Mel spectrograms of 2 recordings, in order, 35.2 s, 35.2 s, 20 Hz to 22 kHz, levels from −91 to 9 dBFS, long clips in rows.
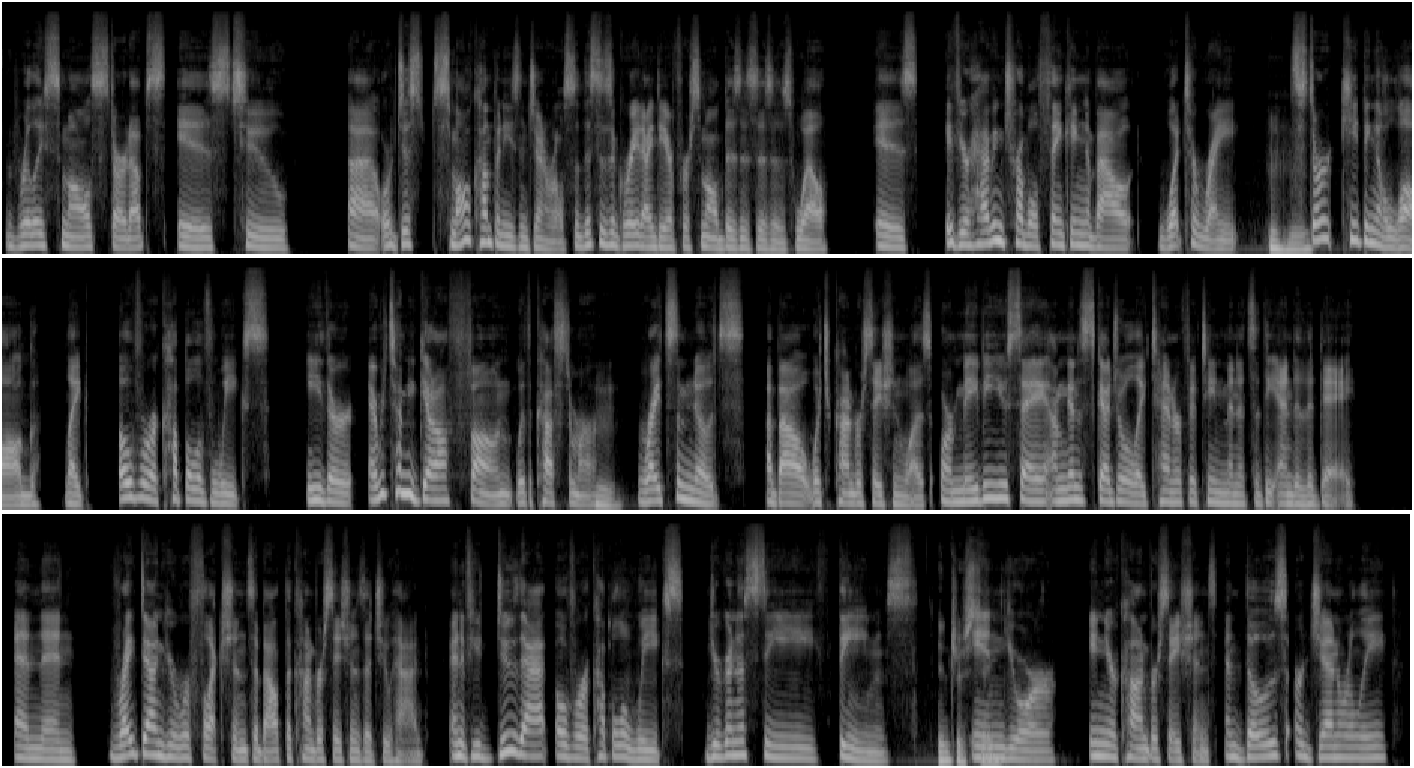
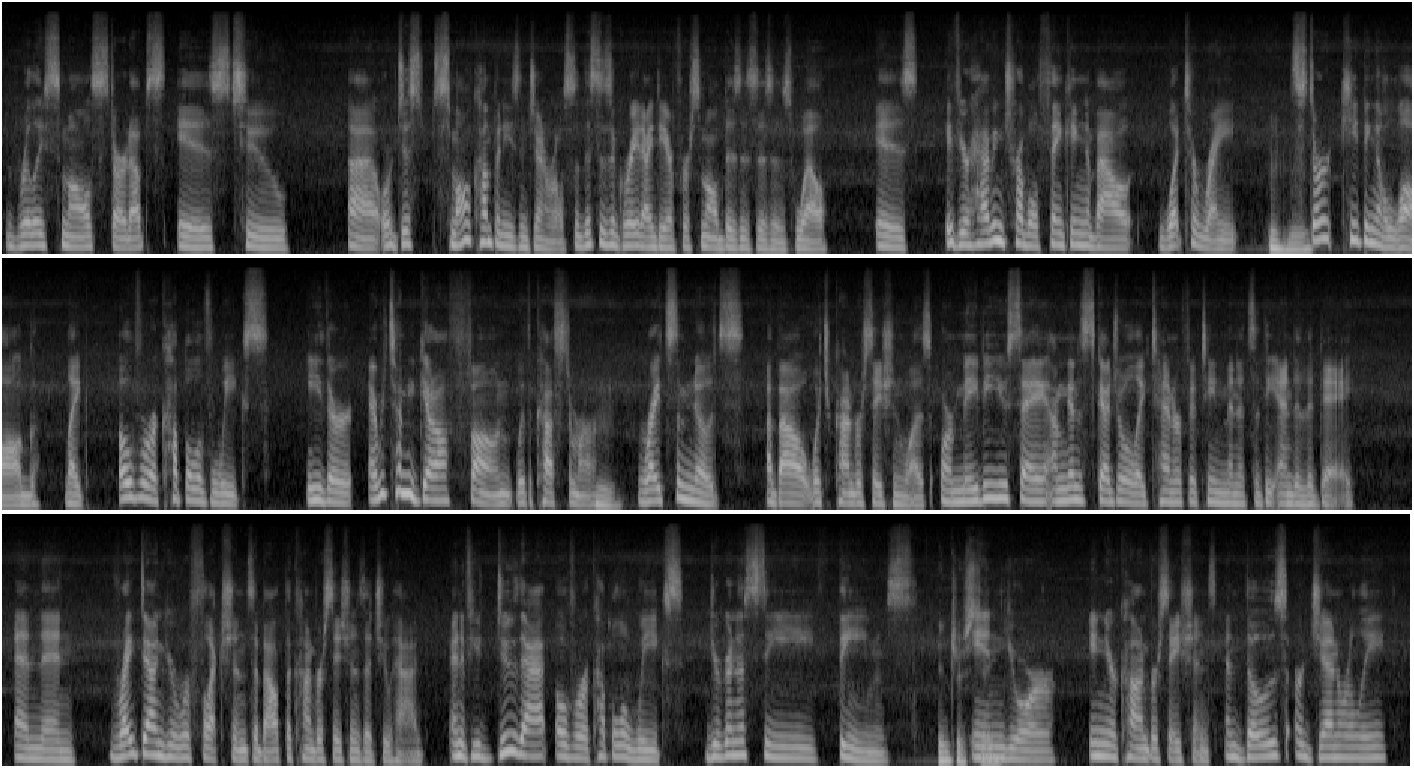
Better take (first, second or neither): first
